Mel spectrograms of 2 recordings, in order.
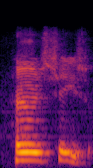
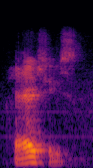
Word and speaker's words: Hershey's: mericano da terra da hershey's ou Régis com preferir a pronúncia ser qualquer correto essa famosíssima marca né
